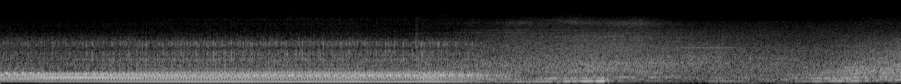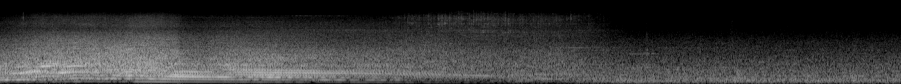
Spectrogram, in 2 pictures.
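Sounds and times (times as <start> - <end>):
car engine accelerating hard: 8.0 - 15.1.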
